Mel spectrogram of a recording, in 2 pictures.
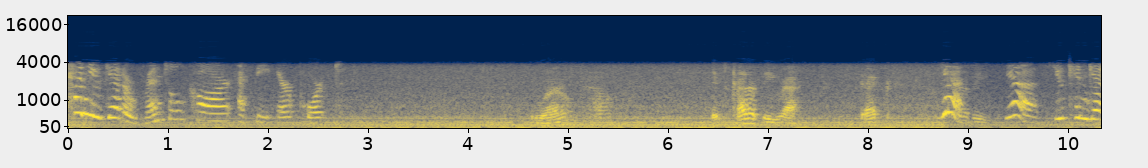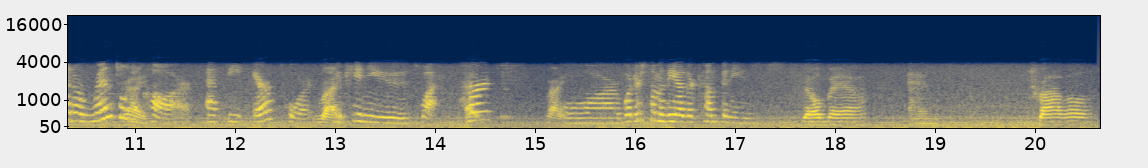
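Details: Adult patient answering a clinician's question; fluent aphasia.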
